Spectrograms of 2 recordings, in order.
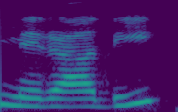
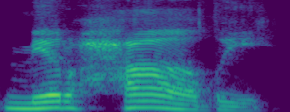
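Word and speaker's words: مرحاض: Huwa fil Miradi. He is in the toilet. yeah, that's it. Perfect. Just pronunciation there. So huwa fil mirhadi.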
